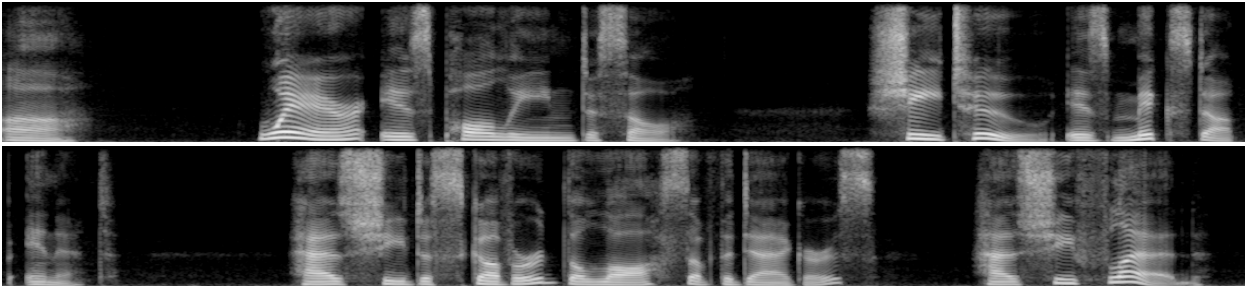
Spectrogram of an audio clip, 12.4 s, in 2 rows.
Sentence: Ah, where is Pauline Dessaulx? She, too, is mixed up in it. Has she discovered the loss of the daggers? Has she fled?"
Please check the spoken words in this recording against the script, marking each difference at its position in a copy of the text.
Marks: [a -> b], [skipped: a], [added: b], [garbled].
Ah, where is Pauline Dessaulx? She, too, is mixed up in it. Has she discovered the loss of the daggers? Has she fled?"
